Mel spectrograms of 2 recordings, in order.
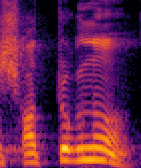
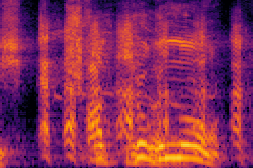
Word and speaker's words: शत्रुघ्न: मिसाल के तौर पे मेरे बंगाली फ्रेंड अभी तो मुझे कहते हैं कि अरे शत्रुग्नो कैमोनाशी शत्रुग्नो डॉक्टर नो का भाई बना दिया है।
